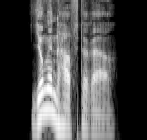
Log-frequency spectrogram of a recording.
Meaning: inflection of jungenhaft: 1. strong/mixed nominative masculine singular comparative degree 2. strong genitive/dative feminine singular comparative degree 3. strong genitive plural comparative degree
- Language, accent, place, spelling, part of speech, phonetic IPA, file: German, Germany, Berlin, jungenhafterer, adjective, [ˈjʊŋənhaftəʁɐ], De-jungenhafterer.ogg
